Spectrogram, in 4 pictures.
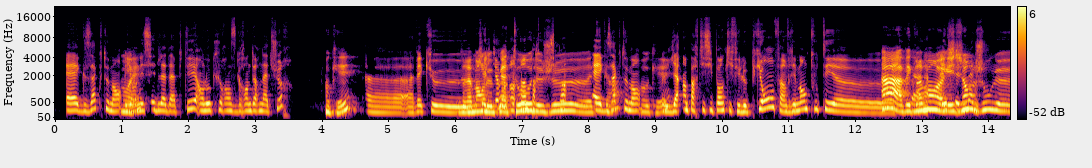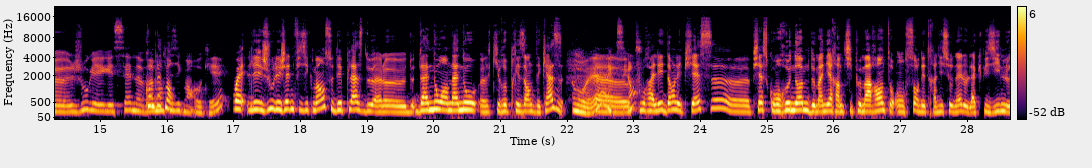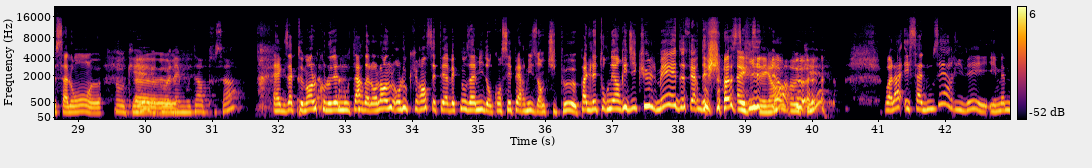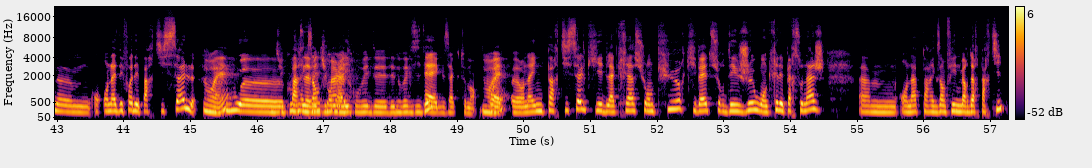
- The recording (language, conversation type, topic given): French, podcast, Comment trouver de nouvelles idées quand on tourne en rond ?
- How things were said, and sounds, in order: laugh; stressed: "mais"; laughing while speaking: "de faire des choses qui étaient un peu"; laugh; in English: "murder party"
